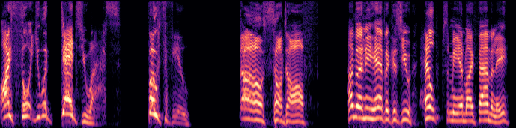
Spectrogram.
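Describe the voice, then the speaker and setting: An actor voicing a proud, prickly young wizard's apprentice in a fantasy video game, haughty, theatrical and sharp-tongued. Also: male voice, fairly high pitch, dry recording, studio quality, full character voice. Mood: furious.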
